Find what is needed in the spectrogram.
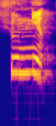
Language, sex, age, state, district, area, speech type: Marathi, female, 30-45, Maharashtra, Yavatmal, rural, read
